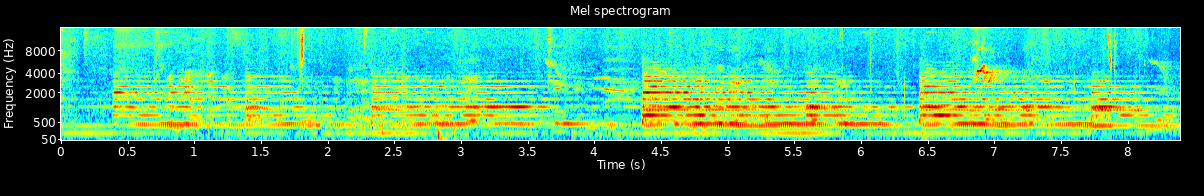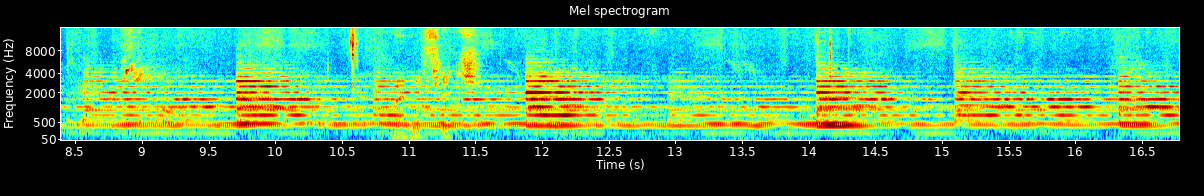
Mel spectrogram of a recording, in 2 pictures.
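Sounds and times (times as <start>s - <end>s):
church bells pealing with rich sustained tones: 0.0s - 16.7s
faint voices murmuring: 0.4s - 11.8s.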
